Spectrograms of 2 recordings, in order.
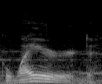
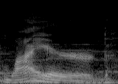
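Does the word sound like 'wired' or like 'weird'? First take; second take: wired; wired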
